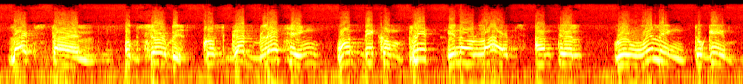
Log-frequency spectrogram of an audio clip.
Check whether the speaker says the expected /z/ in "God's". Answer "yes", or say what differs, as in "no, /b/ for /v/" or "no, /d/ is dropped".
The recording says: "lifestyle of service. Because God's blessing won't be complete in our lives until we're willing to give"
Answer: no, /z/ is dropped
